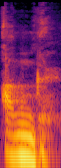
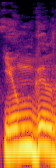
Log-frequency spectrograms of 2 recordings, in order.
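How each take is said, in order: First: The word starts with an 'uh' sound. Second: The word starts with a 'yu' sound. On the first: The speaker calls it right. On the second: The speaker calls it wrong. "യുങ്കിൾ എന്നല്ല"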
